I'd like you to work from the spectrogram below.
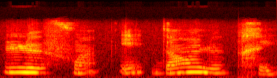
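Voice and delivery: slow, spaced reading of le foin est dans le pré; teacher repeating the sentence slowly for pupils; slow dictation. Shown as a demonstration. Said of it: "Je répète".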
